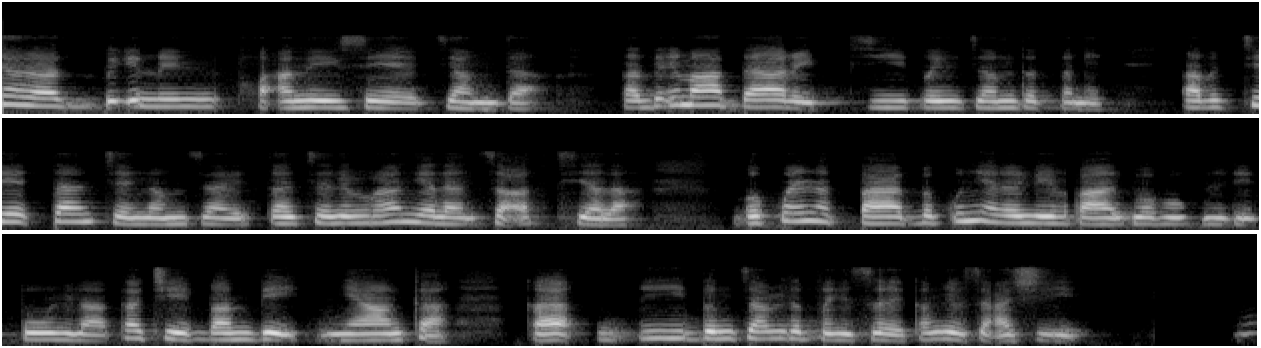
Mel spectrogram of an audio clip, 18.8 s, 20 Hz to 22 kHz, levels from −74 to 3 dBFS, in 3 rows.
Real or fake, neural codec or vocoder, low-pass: fake; codec, 16 kHz, 0.5 kbps, FunCodec, trained on Chinese and English, 25 frames a second; 7.2 kHz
